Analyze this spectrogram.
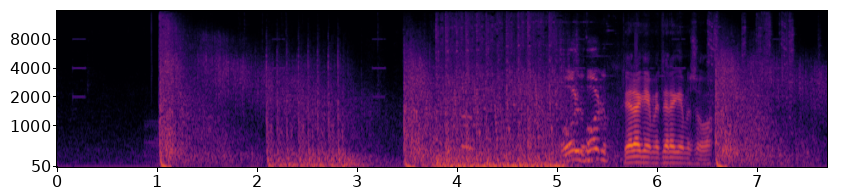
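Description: Rapid gunfire rattles from a rifle.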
